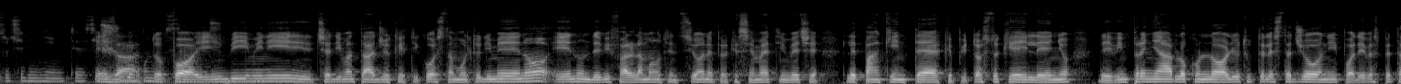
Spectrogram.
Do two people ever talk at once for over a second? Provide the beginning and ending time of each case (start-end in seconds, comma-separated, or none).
1.0-2.6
